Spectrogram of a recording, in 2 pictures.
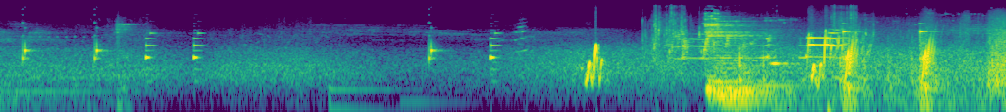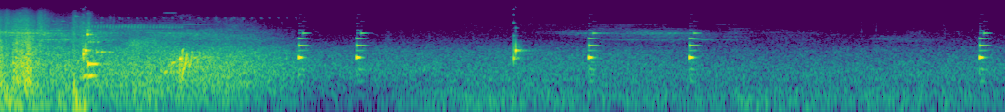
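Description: Short soft chimes ring out at intervals.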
